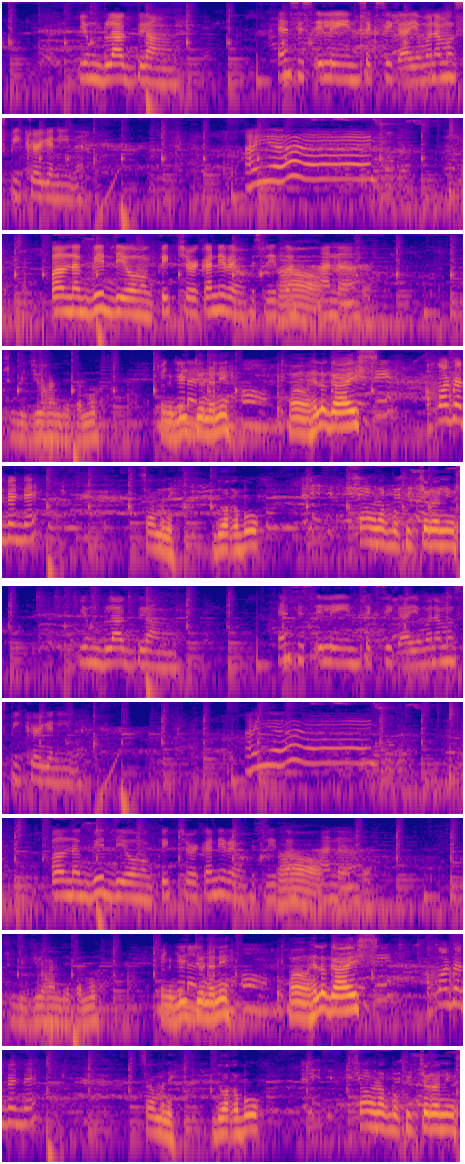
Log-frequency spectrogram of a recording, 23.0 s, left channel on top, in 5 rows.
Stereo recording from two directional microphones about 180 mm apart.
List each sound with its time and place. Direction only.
0.7 s a woman's voice: centre (ahead or behind)
6.1 s music: centre (ahead or behind)
9.7 s speech: 10° left (ahead or behind)
13.7 s speech: centre (ahead or behind)
14.7 s music: centre (ahead or behind)
15.5 s speech: 10° left (ahead or behind)
15.8 s speech: 5° right (ahead or behind)
18.2 s a woman's voice: 35° left (ahead or behind)
18.9 s music: centre (ahead or behind)
22.6 s speech: 10° right (ahead or behind)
